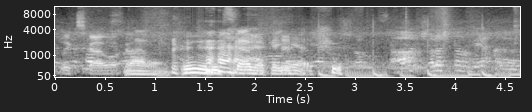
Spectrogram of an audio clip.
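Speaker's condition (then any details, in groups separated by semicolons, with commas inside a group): No condition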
